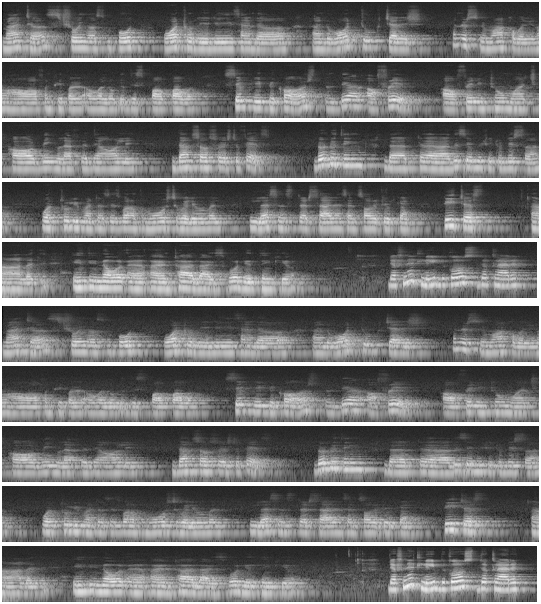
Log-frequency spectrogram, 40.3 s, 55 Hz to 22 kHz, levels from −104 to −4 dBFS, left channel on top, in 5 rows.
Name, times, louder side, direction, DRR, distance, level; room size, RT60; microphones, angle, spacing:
voice 1, 0.0-2.0 2.4-4.3 4.7-6.2 6.8-10.9 11.4-14.2 14.7-15.9 16.2-18.1 18.7-20.0 20.8-21.5 21.8-24.2 24.8-27.5 27.9-30.3 30.8-31.3 32.1-32.9 33.3-36.6, left 2 dB, 60° left, 8 dB, 0.8 m, -25 dB
voice 2, 38.0-39.9, right 5 dB, 65° right, 15 dB, 0.4 m, -19 dB
12.0 x 4.0 x 5.7 m, 0.91 s
head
